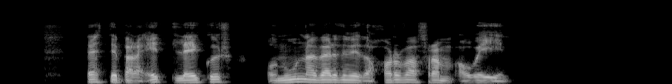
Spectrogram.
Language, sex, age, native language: Icelandic, male, 50-59, Icelandic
